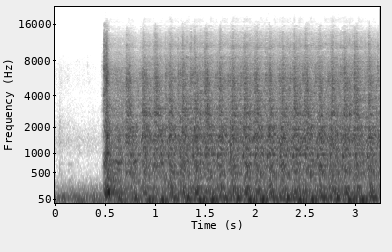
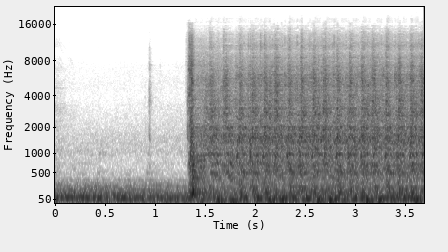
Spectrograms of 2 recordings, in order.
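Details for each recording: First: 1976 VW bus that sat over 10 years, cranked by a jumper lead from the battery to the starter solenoid because the key won't work: strong, even cranking at about four compression pulses a second with no grinding or clicking. The starter is healthy, but it doesn't start. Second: 1976 VW bus that sat over ten years, cranked after carb cleaner was sprayed into the intake: long steady cranking for about ten seconds with no firing or catch at all. The owner suspects no spark; no spark seen.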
